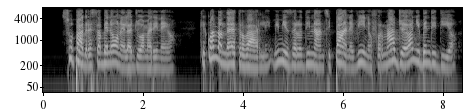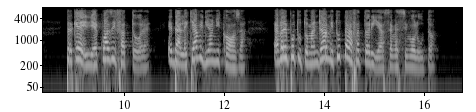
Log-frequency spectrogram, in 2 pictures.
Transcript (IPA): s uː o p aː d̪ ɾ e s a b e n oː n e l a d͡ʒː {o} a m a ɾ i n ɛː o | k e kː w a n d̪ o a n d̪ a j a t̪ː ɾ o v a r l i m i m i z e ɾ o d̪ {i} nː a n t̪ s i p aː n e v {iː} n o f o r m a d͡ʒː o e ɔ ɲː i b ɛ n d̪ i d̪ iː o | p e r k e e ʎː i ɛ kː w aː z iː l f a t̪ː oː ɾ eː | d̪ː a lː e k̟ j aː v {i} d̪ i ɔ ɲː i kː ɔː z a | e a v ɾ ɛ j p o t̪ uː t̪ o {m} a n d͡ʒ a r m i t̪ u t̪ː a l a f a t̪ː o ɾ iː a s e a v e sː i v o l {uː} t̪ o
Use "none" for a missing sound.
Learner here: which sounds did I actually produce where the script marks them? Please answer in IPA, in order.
u, i, iː, i, m, uː

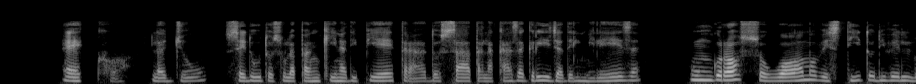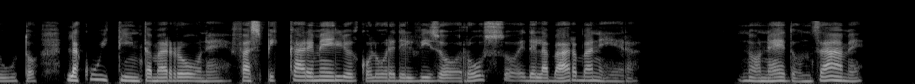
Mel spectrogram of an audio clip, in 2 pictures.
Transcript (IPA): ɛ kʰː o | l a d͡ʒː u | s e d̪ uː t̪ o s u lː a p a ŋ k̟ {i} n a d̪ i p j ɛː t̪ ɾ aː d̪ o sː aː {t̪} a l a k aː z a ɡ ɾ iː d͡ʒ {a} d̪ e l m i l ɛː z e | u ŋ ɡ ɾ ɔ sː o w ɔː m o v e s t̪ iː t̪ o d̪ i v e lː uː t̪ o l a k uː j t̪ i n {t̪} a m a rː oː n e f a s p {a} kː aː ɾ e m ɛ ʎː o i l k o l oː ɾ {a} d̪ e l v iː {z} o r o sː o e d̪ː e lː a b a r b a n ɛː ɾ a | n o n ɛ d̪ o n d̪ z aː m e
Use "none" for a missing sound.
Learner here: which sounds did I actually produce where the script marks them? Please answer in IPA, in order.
iː, t̪, a, t̪, i, e, z

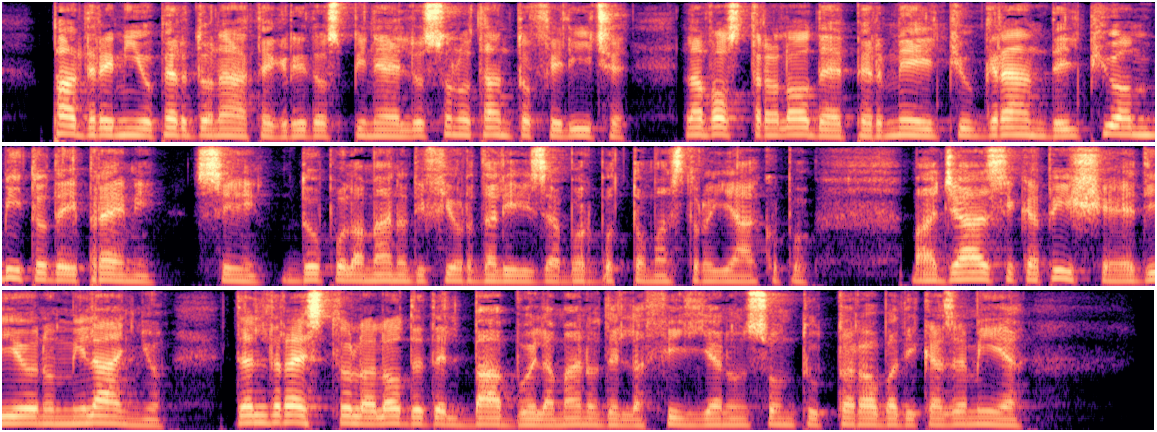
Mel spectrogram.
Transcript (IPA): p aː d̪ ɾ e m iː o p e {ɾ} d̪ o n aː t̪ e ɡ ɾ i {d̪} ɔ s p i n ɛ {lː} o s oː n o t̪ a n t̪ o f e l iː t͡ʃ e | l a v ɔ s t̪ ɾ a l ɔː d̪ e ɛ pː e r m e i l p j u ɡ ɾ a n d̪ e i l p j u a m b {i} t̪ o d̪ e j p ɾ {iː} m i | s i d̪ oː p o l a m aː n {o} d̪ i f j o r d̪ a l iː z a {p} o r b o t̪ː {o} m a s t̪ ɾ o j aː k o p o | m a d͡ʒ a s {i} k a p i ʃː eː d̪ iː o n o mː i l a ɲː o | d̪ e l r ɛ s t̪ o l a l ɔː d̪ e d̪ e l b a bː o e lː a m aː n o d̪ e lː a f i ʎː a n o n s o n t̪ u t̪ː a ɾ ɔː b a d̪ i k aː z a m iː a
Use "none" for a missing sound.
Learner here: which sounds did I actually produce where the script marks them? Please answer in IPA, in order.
r, d̪, lː, iː, ɛː, o, b, ɔ, i

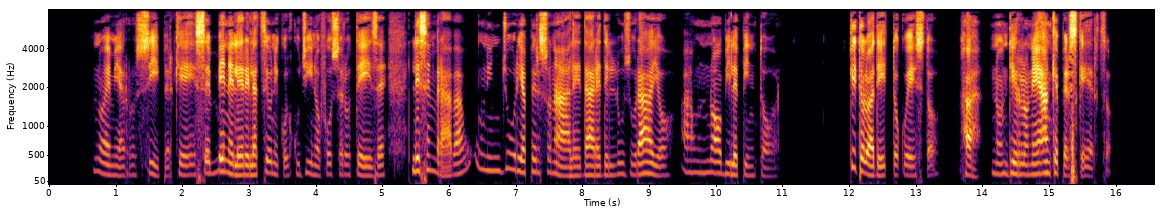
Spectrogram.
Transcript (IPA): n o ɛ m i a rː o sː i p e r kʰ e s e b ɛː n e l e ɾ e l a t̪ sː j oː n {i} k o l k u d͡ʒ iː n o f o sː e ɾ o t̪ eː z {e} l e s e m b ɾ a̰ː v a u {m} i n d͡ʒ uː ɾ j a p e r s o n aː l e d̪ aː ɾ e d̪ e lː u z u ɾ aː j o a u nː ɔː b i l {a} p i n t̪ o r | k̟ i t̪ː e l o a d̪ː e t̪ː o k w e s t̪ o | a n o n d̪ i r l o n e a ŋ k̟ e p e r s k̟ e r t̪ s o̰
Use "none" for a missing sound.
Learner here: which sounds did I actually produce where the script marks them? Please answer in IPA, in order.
i, e, n, e

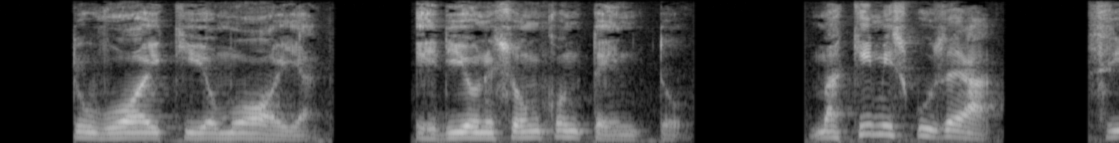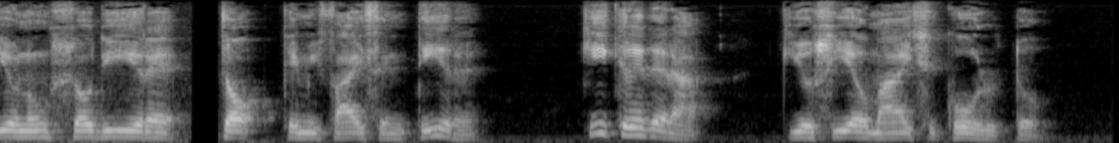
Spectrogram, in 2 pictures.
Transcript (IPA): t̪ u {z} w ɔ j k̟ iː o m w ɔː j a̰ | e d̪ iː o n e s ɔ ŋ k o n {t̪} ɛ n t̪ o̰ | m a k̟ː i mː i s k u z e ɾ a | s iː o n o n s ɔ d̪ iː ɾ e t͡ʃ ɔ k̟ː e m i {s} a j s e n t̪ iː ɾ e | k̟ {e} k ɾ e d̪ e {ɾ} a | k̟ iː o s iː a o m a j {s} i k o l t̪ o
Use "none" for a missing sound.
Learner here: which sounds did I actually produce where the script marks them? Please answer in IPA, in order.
v, t̪, f, i, ɾ, s

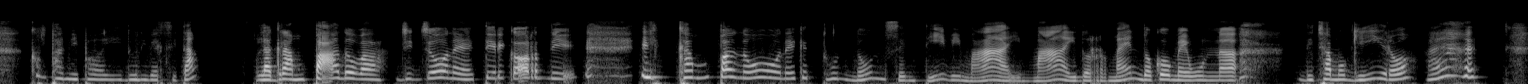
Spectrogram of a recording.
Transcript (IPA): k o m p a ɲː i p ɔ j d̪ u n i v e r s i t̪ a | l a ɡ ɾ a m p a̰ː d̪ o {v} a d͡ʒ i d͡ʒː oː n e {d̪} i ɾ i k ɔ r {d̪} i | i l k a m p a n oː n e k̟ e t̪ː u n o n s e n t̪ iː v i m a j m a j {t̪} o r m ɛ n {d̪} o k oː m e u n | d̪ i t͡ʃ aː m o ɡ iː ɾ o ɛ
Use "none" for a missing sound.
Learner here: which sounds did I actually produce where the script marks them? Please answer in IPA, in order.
v, t̪, d̪, d̪, d̪

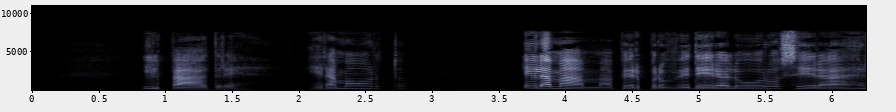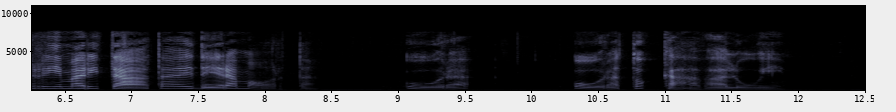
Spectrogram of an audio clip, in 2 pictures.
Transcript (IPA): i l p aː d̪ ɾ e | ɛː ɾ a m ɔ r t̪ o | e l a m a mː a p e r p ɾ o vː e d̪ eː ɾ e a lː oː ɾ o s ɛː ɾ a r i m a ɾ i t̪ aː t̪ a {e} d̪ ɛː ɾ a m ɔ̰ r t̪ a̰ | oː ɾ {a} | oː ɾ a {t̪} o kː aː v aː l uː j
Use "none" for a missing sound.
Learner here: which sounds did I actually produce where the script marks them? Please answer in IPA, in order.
e, a, t̪

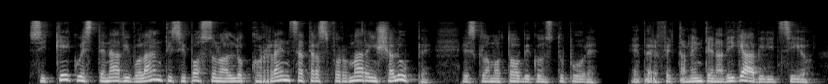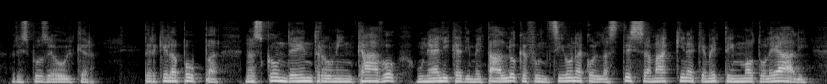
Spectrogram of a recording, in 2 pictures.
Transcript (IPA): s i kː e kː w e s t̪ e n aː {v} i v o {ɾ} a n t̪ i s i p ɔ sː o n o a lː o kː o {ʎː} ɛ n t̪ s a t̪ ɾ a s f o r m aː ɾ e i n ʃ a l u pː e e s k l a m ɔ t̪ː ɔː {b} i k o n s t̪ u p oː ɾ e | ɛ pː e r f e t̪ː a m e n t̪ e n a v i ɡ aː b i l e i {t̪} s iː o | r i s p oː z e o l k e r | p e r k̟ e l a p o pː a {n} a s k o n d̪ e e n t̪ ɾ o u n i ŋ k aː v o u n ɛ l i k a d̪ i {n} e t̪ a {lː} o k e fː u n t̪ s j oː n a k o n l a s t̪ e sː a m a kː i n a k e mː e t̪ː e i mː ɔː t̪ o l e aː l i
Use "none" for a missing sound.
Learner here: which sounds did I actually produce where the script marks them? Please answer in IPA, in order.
v, l, rː, b, t̪, n, m, lː

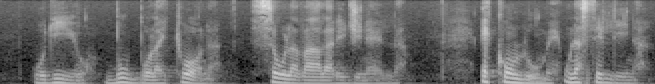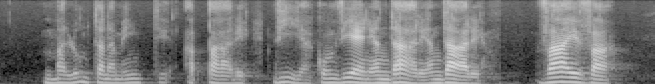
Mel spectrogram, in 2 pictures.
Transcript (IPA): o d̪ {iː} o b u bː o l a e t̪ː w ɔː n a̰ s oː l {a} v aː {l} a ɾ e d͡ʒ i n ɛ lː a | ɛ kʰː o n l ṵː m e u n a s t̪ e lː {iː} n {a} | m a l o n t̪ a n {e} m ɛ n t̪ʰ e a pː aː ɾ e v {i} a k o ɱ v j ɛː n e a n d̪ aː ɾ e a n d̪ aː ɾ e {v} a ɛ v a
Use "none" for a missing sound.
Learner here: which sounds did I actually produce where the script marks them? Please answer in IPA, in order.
iː, a, l, iː, a, a, iː, v

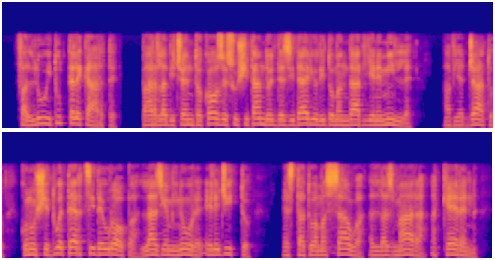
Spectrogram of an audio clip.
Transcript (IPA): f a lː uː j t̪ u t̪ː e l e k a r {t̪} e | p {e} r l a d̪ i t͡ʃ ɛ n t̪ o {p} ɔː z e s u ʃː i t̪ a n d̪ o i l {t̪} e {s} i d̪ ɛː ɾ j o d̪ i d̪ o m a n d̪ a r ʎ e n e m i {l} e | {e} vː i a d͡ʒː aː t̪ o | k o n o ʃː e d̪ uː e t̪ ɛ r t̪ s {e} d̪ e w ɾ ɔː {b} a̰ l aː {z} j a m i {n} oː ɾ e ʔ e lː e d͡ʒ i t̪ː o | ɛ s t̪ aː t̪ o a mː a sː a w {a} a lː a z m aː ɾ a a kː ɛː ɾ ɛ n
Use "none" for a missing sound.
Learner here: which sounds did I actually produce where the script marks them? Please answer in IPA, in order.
t̪, a, k, d̪, z, lː, a, i, p, z, n, a

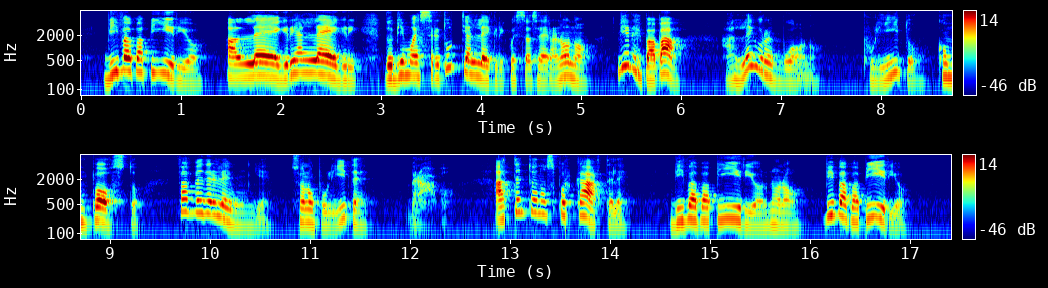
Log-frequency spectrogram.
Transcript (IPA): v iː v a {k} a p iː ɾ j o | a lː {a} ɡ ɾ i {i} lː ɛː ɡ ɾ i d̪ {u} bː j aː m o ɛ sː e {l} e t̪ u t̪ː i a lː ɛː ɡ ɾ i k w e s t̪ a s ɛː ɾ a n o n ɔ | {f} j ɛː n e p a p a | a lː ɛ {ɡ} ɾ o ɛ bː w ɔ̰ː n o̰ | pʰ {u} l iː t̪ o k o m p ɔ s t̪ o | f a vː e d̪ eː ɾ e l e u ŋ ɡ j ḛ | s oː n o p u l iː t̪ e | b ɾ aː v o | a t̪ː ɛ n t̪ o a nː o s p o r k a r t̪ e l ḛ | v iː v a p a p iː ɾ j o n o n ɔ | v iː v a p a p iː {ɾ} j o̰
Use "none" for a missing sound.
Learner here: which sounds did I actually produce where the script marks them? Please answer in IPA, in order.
p, ɛ, a, o, ɾ, v, ɡ, u, ɾ

